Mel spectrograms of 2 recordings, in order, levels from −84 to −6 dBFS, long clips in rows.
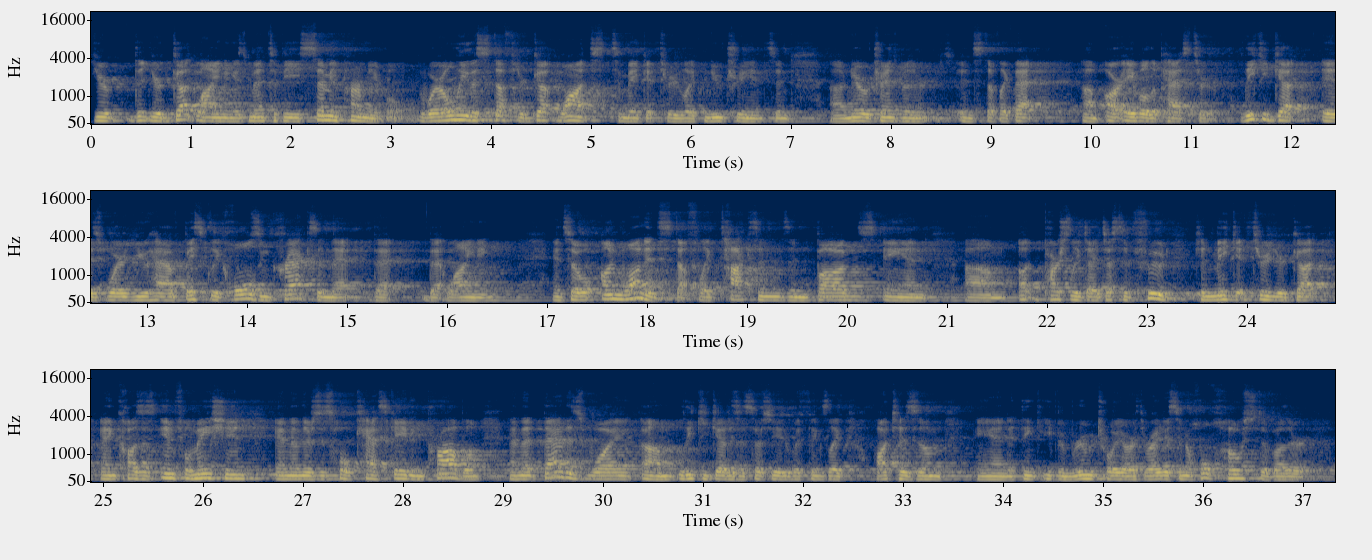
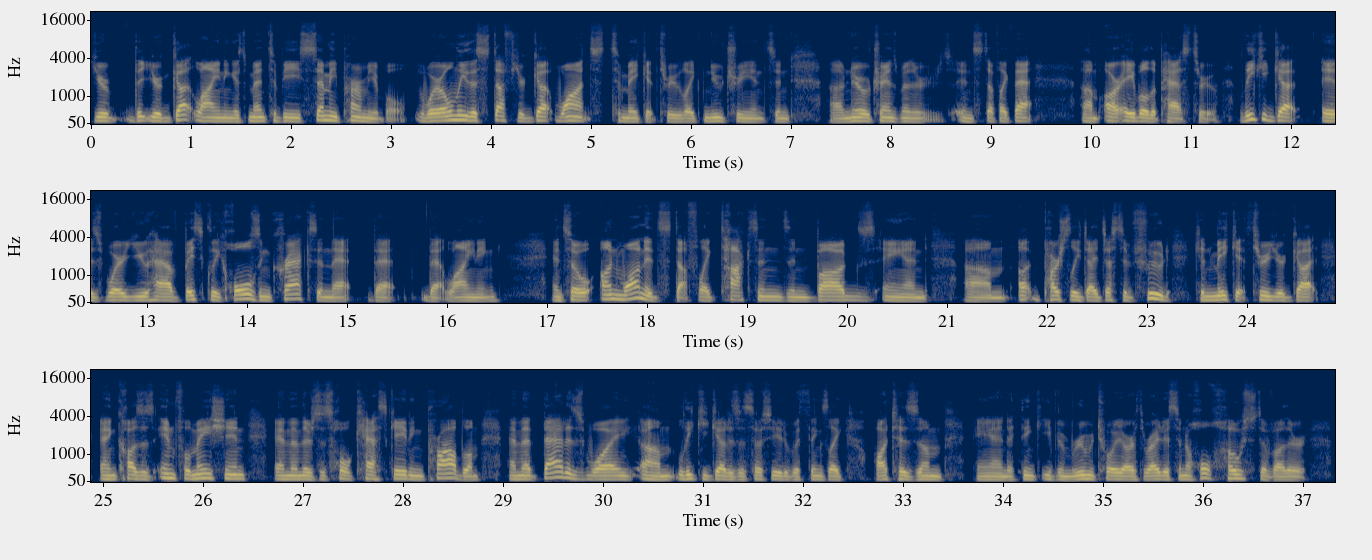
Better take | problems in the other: second | room echo; noticeable; dies away in 2 s

